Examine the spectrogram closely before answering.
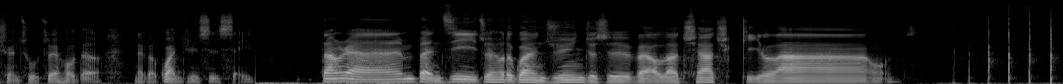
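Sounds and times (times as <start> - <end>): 
speech: 0.0 - 9.2
one person clapping hands: 9.5 - 10.6.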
